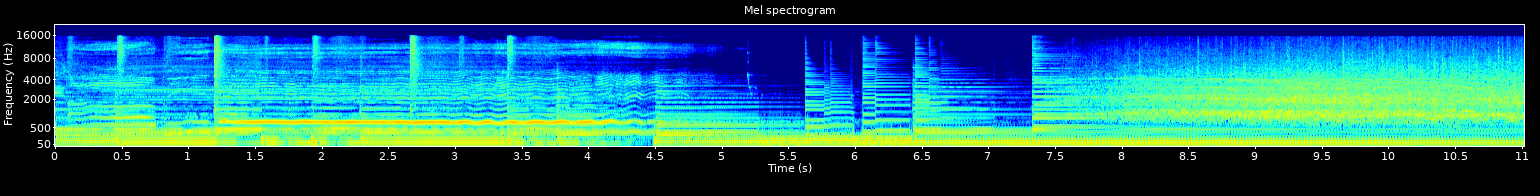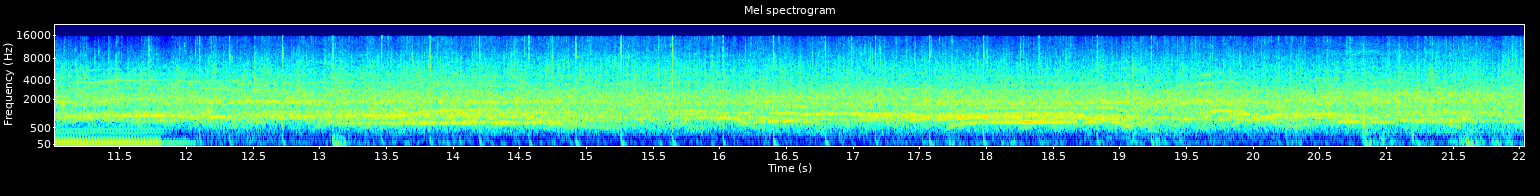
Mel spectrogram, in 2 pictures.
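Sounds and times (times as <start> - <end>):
audience clapping: 7.7 - 22.0
crowd shouting and whooping: 7.7 - 22.0.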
